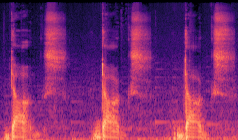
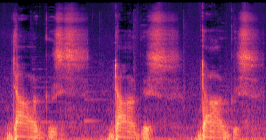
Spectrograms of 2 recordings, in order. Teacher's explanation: It's a little bit weird. What if we keep just a little bit of that Z, right? Just a little bit, and then move into the S. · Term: partial devoicing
